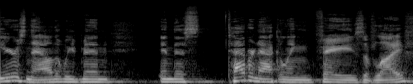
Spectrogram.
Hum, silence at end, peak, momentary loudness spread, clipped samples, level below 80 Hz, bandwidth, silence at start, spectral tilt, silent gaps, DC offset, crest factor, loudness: none; 0 s; -10 dBFS; 5 LU; under 0.1%; -66 dBFS; 16 kHz; 0 s; -5.5 dB/octave; none; under 0.1%; 18 dB; -28 LUFS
